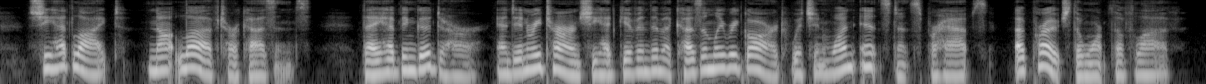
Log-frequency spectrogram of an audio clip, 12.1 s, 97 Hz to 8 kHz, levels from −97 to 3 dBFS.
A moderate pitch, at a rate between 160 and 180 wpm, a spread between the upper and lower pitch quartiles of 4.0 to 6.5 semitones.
Yes: medium, 175 Hz; average, 165 wpm; wide, 5.4 semitones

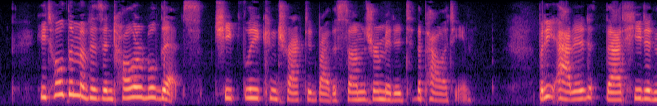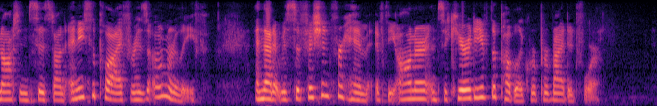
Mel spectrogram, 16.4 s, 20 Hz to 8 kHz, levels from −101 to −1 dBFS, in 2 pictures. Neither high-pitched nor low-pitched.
No: high, 225 Hz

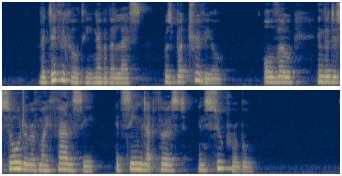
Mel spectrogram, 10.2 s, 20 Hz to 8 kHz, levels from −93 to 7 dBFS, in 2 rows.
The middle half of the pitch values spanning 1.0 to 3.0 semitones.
Yes: narrow, 2.6 semitones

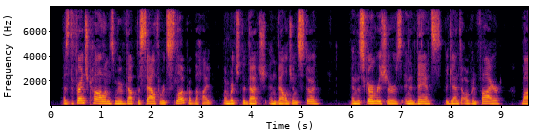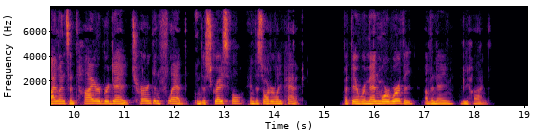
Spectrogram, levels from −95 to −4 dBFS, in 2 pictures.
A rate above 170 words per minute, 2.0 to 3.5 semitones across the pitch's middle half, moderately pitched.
No: average, 155 wpm; average, 2.9 semitones; medium, 145 Hz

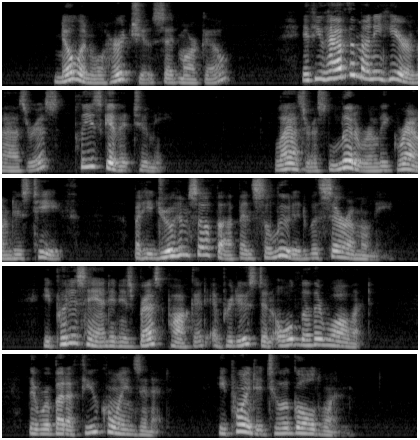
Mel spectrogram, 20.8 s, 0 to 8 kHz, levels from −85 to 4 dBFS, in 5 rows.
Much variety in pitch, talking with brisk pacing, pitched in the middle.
No: wide, 7.1 semitones; average, 175 wpm; medium, 165 Hz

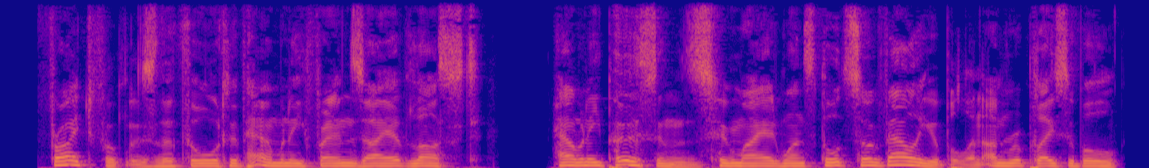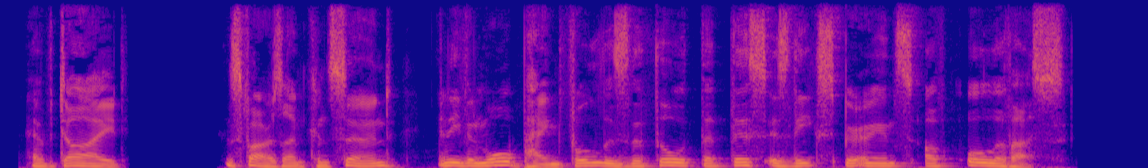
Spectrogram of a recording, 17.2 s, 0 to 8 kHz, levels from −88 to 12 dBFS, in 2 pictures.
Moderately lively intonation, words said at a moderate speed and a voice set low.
Yes: average, 3.1 semitones; average, 160 wpm; low, 125 Hz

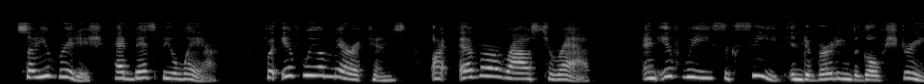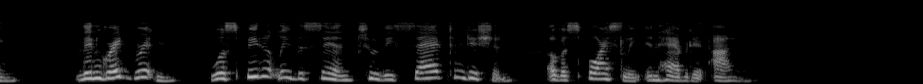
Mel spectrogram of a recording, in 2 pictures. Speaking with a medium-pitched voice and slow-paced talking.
No: very high, 265 Hz; slow, 125 wpm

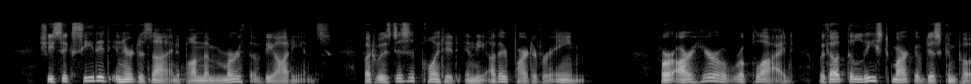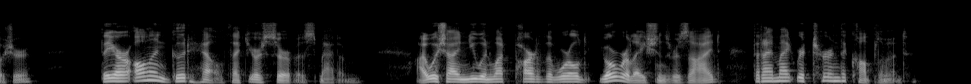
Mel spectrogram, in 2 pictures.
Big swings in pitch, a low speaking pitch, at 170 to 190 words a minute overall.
Yes: wide, 6.6 semitones; low, 115 Hz; average, 185 wpm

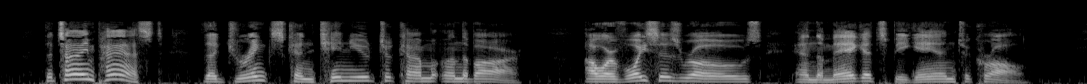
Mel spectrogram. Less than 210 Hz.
Yes: low, 135 Hz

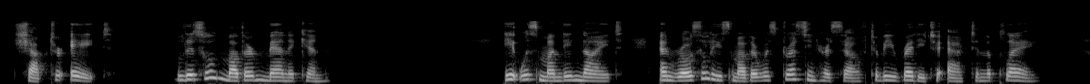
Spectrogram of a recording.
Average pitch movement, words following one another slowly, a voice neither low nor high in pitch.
Yes: average, 3.7 semitones; slow, 125 wpm; medium, 180 Hz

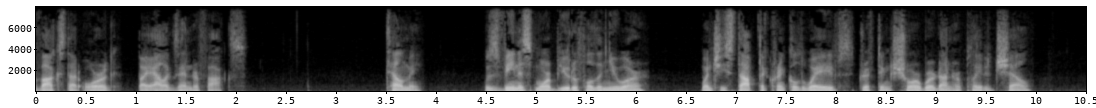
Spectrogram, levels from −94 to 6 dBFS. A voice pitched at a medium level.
No: low, 100 Hz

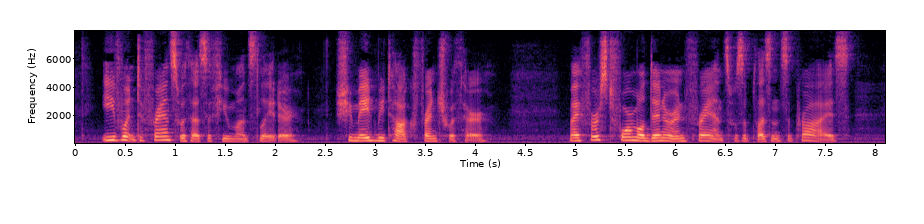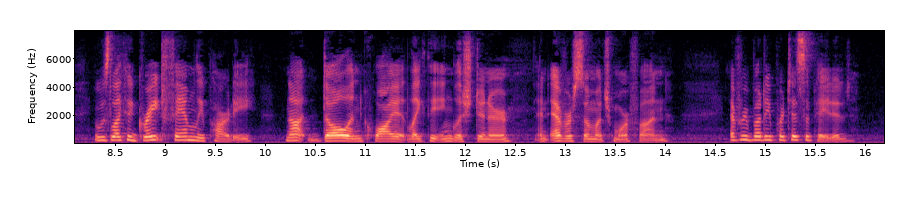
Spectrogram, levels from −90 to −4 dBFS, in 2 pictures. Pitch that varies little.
No: wide, 5.4 semitones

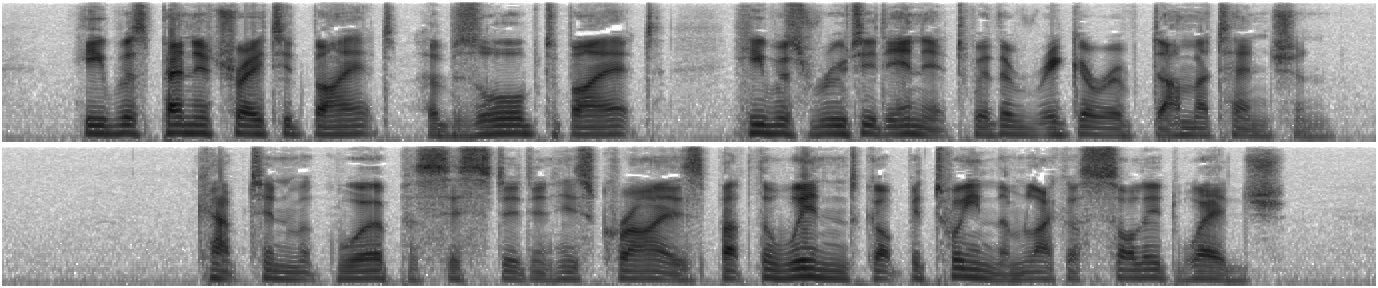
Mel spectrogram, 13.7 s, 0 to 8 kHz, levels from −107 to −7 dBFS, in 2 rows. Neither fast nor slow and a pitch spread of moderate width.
Yes: average, 155 wpm; average, 3.6 semitones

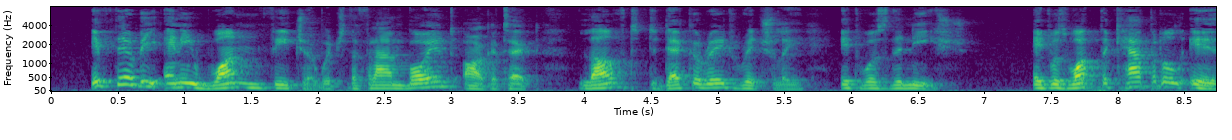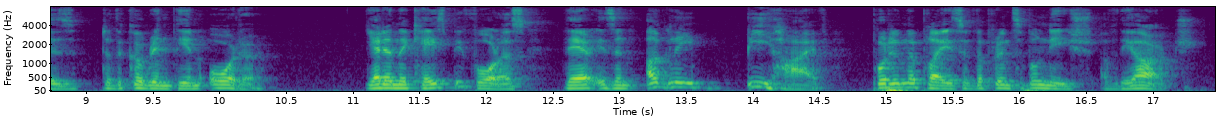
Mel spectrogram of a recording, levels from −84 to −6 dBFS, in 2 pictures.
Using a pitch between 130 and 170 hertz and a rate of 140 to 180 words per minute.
No: low, 115 Hz; average, 170 wpm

